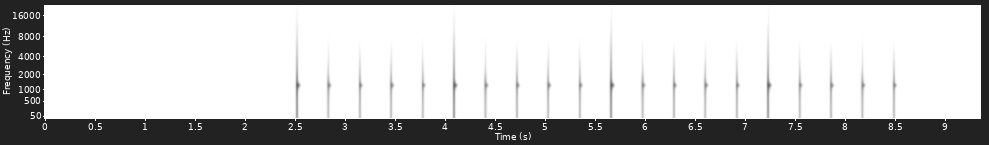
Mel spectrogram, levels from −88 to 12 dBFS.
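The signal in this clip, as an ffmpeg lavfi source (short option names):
-f lavfi -i "aevalsrc='pow(10,(-8-14.5*gte(mod(t,5*60/191),60/191))/20)*sin(2*PI*1250*mod(t,60/191))*exp(-6.91*mod(t,60/191)/0.03)':d=6.28:s=44100"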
